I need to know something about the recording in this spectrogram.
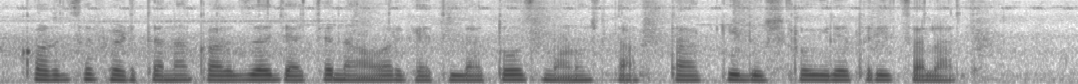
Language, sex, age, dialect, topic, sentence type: Marathi, male, 18-24, Southern Konkan, banking, question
